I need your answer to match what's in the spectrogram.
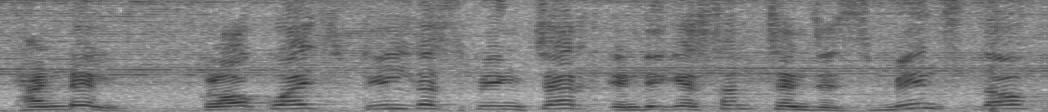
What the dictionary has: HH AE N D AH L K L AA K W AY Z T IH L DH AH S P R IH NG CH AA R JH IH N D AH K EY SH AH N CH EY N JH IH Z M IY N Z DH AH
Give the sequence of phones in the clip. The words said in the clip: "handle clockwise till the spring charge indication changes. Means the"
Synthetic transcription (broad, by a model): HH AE N D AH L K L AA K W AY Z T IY L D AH S P IY NG CH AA R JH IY N D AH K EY S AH N CH EY N JH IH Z M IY N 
